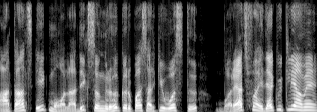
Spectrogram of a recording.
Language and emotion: Goan Konkani, happy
